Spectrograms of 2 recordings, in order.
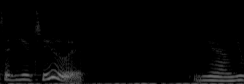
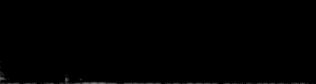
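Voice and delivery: soft breathy laugh; 5 dB quieter than usual. Real, not acted.

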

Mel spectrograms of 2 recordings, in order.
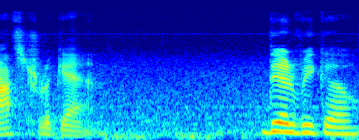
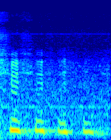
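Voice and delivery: soft laugh; 10 dB quieter than usual. Acted. Amused he can't say yes.

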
